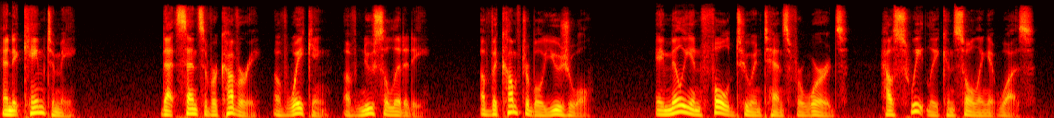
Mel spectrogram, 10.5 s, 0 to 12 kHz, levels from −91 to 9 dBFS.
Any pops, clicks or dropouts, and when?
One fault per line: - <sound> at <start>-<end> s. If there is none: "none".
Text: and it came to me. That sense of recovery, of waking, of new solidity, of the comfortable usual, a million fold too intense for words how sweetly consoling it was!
none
